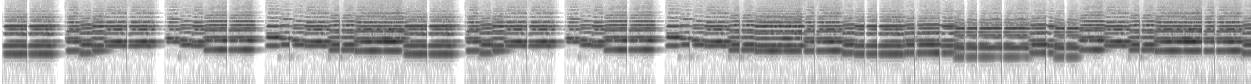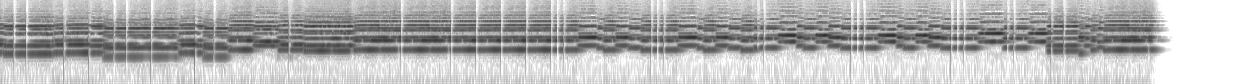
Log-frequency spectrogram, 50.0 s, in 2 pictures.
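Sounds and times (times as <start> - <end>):
flute duet: 0.0 - 48.5.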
